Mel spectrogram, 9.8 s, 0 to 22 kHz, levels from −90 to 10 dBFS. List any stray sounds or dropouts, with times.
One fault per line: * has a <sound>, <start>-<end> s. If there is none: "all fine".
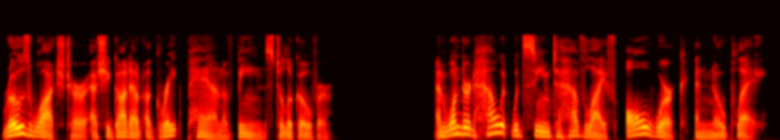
all fine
